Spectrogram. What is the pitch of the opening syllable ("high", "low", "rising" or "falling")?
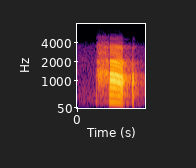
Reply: low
